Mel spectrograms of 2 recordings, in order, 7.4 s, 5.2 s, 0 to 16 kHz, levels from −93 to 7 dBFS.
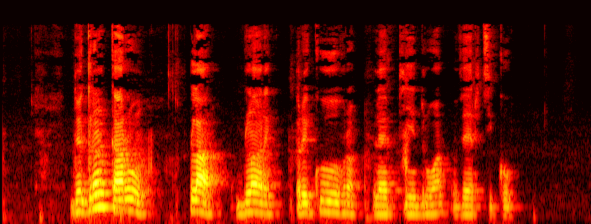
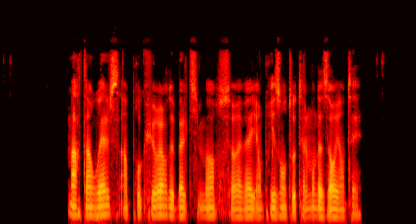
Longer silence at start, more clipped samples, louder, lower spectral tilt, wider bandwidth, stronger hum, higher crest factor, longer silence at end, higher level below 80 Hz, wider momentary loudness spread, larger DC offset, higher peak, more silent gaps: about the same, 0.9 s vs 0.85 s; neither; first, -20 LUFS vs -31 LUFS; first, -6 dB/octave vs -4.5 dB/octave; first, 11.5 kHz vs 9.4 kHz; neither; about the same, 22 dB vs 24 dB; first, 0.95 s vs 0.7 s; about the same, -56 dBFS vs -52 dBFS; first, 17 LU vs 7 LU; neither; first, 0 dBFS vs -10 dBFS; neither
